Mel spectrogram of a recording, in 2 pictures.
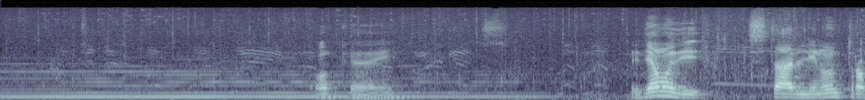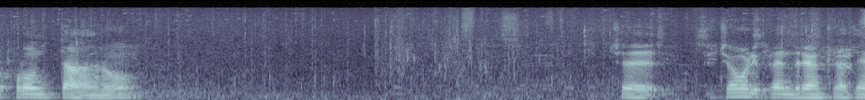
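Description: A horse gallops along a dirt track.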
